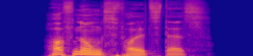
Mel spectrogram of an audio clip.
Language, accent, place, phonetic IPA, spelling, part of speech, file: German, Germany, Berlin, [ˈhɔfnʊŋsˌfɔlstəs], hoffnungsvollstes, adjective, De-hoffnungsvollstes.ogg
- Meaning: strong/mixed nominative/accusative neuter singular superlative degree of hoffnungsvoll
